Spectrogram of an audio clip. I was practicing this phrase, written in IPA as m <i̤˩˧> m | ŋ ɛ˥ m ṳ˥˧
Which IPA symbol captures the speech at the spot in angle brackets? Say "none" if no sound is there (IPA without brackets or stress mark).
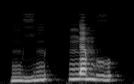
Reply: i̤˩˧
